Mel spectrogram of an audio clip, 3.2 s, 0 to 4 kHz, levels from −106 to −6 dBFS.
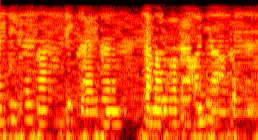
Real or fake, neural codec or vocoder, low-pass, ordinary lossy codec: fake; vocoder, 22.05 kHz, 80 mel bands, WaveNeXt; 3.6 kHz; AAC, 32 kbps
